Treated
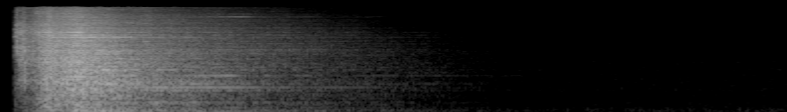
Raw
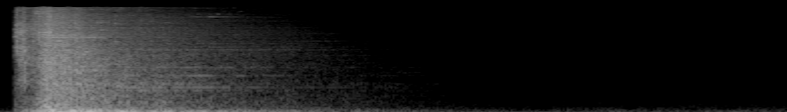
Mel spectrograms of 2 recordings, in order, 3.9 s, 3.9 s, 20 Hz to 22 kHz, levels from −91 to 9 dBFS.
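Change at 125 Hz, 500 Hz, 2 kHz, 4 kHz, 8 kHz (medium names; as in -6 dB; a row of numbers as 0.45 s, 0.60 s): -7.5 dB, +3.0 dB, +9.0 dB, +9.5 dB, +9.0 dB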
